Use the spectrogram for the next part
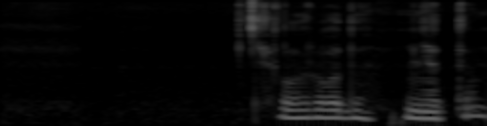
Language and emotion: Russian, sad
